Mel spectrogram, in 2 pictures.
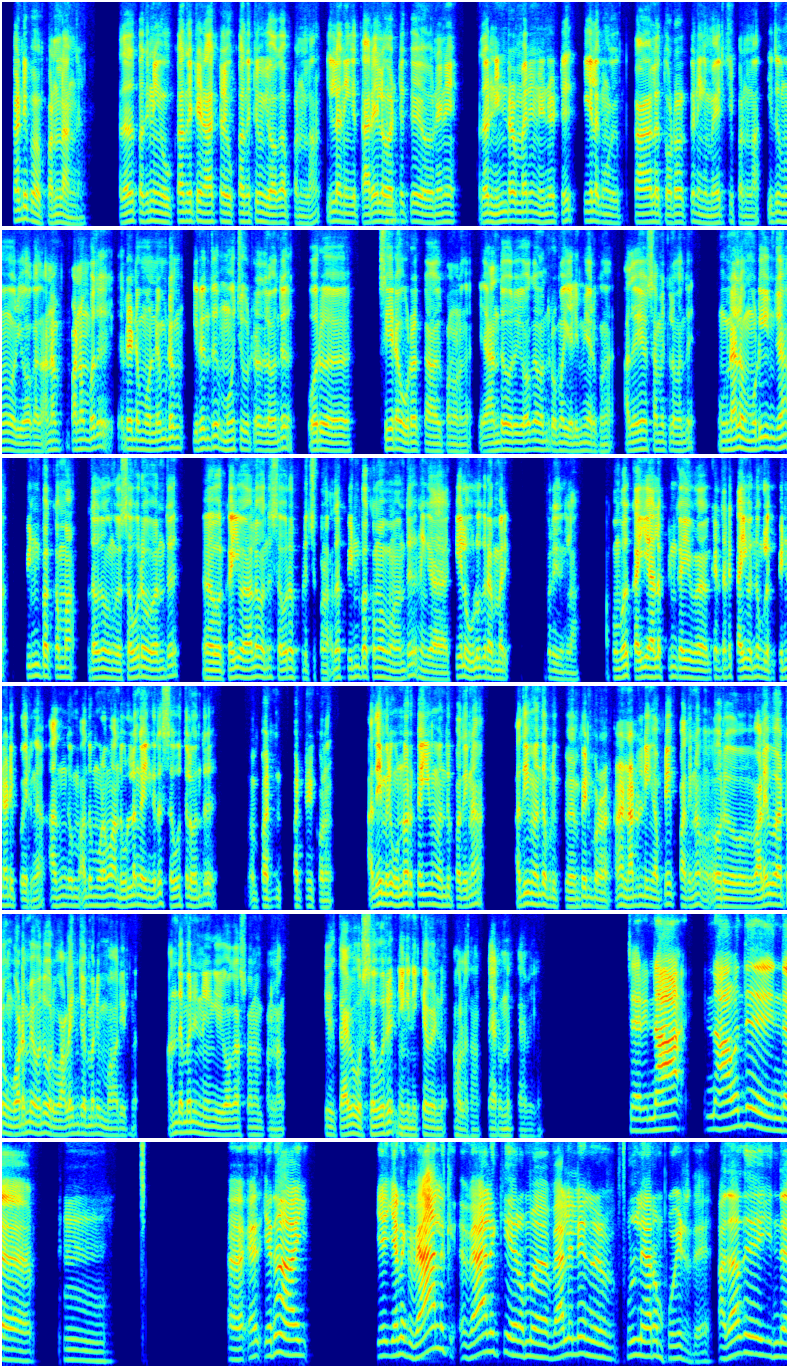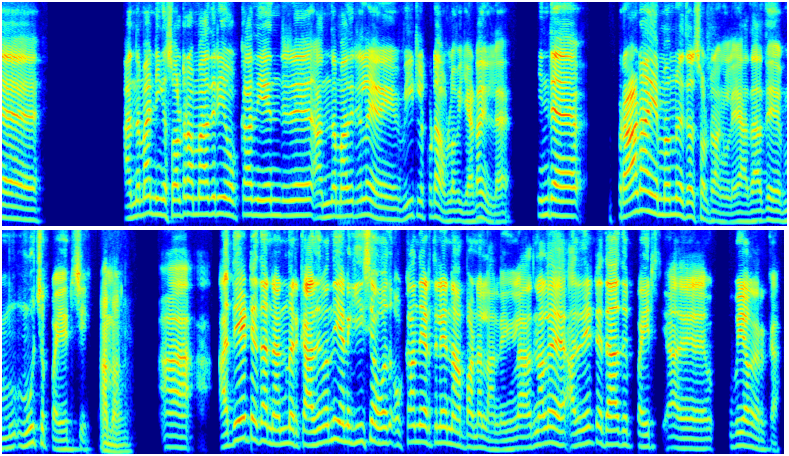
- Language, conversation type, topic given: Tamil, podcast, சிறிய வீடுகளில் இடத்தைச் சிக்கனமாகப் பயன்படுத்தி யோகா செய்ய என்னென்ன எளிய வழிகள் உள்ளன?
- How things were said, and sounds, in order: "நாற்காலில" said as "நாட்கால"; "விட்ரதுல" said as "உட்றதுல"; "விழுகிற" said as "உழுகிற"; "அப்போது" said as "அப்பம்போது"; other noise; tsk; "அதேதுல" said as "அதேட"; "நன்மை" said as "நன்ம"; "அதே மாரி" said as "அதேட்ட"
